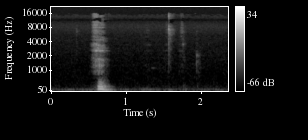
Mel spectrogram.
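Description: A man's single short puff of breath, a stifled laugh, about half a second in. A couple of faint clicks follow near the end.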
